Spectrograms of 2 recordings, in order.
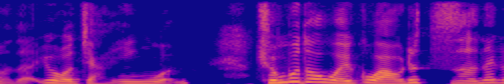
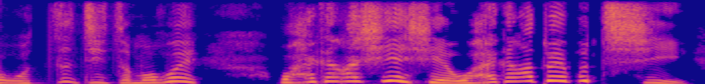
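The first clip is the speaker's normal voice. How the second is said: distressed self-reproach; 7 semitones higher, 4 dB louder than usual. Retold or imitated. Retells self-blame when breaking down.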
